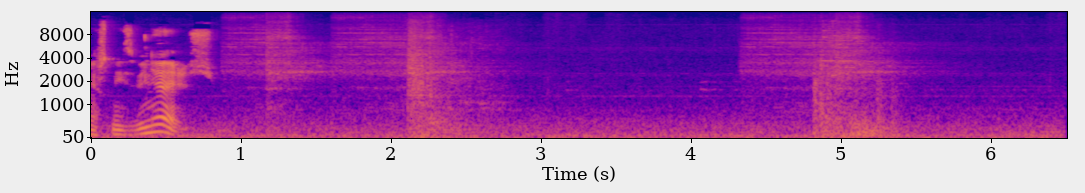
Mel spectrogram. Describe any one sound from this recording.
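A power grinder whirs as it grinds metal.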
